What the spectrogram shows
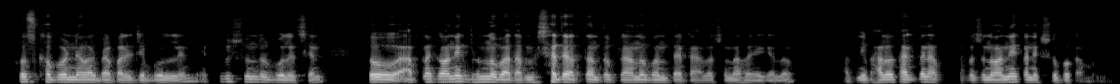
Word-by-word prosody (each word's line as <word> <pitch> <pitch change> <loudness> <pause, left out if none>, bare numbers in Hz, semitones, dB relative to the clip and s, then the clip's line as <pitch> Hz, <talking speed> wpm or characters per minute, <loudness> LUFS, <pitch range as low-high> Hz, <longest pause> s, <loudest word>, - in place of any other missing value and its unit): খোঁজ 120 -1 0
খবর 115 -1 +2
নেওয়ার 110 -1 +2
ব্যাপারে 100 0 -1
যে 105 - 0
বললেন, 100 +3 0 0.3
খুবই 130 +1 -10
সুন্দর 120 -1 -1
বলেছেন। 105 0 -1 0.5
তো 115 - +6 0.4
আপনাকে 125 +1 -2
অনেক 135 +2 +4
ধন্যবাদ। 120 -2 +4
আপনার 110 0 -5
সাথে 120 -1 +6
অত্যন্ত 115 -2 -1 0.2
প্রাণবন্ত 110 -1 -1
একটা 100 +1 -10
আলোচনা 100 -1 -8
হয়ে 95 -1 -6
গেল। 90 0 -8 0.7
আপনি 105 - -6
ভালো 110 +2 +3
থাকবেন, 115 +1 +1
আপনার 110 -1 -12
জন্য 105 0 0
অনেক 120 +1 +3
অনেক 105 -1 -1
শুভকামনা। 95 -1 -9
110 Hz, 155 wpm, -24 LUFS, 105-115 Hz, 0.7 s, তো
